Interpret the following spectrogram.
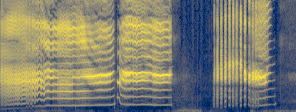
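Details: Pet otter squeaking for attention and turning affectionate when a hand is offered: two long, high, whistled squeaks, the first rising steadily and the second held, then a rapid burst of pulsed chirps ending in another rising squeak.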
